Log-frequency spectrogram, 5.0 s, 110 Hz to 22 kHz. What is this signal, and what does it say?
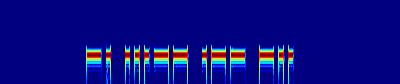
Morse code, heard as a keyed tone, about 20 wpm, 700 Hz. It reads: N3WD
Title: 2023 POTA Activator Call Signs - 20wpm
